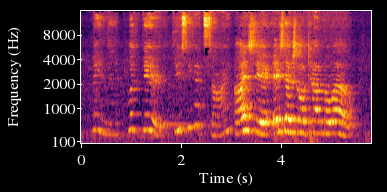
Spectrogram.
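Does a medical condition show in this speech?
No.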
